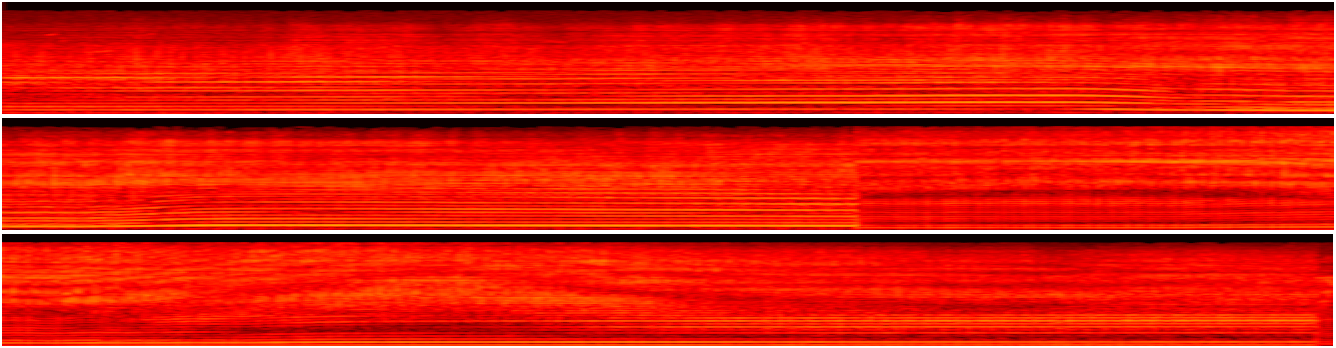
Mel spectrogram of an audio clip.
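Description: A model airplane engine buzzes loudly overhead, its pitch dipping and rising as it flies past.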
